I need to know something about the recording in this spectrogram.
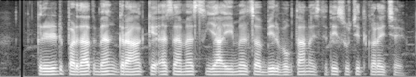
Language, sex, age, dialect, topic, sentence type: Maithili, male, 18-24, Eastern / Thethi, banking, statement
